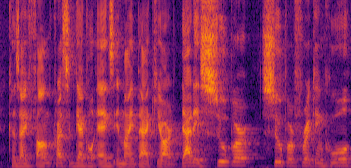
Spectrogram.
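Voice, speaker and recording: There is audible room echo around a man speaking at a fairly high pitch. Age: 20s. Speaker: reptile breeder and YouTuber. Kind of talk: live Q&A with viewers. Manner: casual, hesitant with fillers and restarts.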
